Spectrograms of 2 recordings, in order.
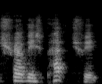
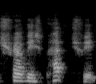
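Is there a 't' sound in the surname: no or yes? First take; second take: yes; yes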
